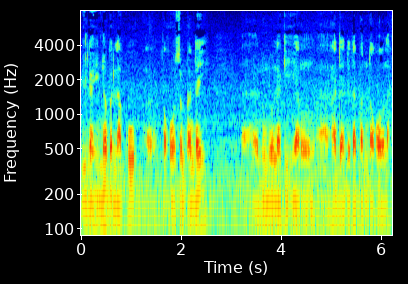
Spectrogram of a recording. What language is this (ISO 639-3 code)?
bsy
